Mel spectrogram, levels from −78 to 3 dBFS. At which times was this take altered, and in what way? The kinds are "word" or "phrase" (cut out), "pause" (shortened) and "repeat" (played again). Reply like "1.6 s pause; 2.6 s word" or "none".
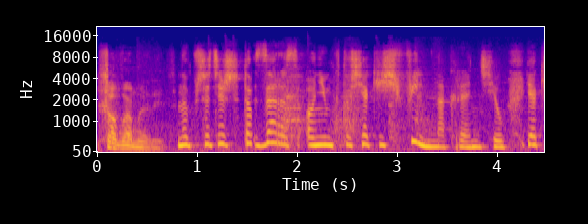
1.5 s word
